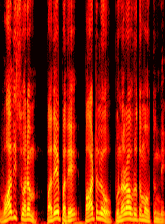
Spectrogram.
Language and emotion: Telugu, neutral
